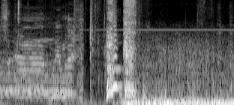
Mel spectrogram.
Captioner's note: shocked noises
